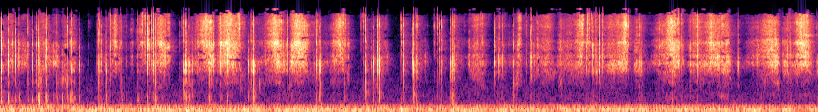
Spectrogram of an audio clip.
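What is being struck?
Plastic bottle with paper label.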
